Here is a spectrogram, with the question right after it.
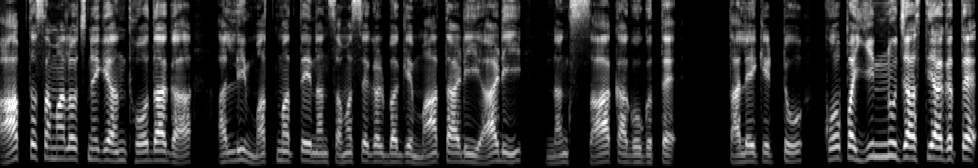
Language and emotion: Kannada, angry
